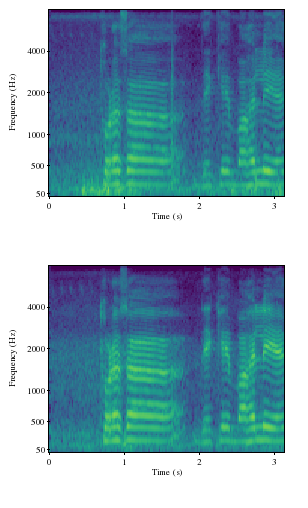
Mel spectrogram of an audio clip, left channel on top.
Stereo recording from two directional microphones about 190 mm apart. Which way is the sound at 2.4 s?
10° right (ahead or behind).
